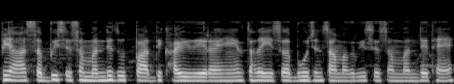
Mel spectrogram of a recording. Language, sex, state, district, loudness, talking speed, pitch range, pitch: Hindi, female, Uttar Pradesh, Etah, -17 LUFS, 225 wpm, 175-190 Hz, 180 Hz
